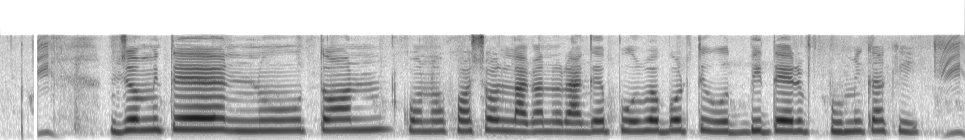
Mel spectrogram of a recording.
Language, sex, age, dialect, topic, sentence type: Bengali, female, <18, Rajbangshi, agriculture, question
